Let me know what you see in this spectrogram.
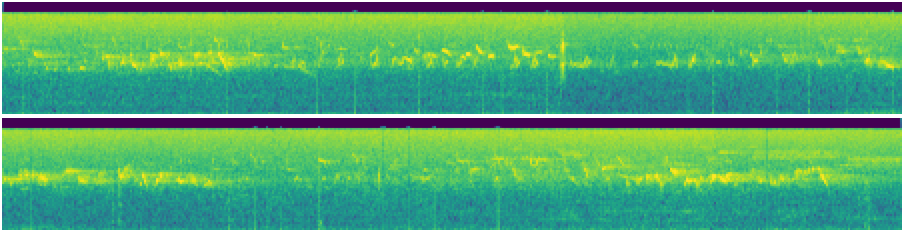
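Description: Birds chirping in busy clusters of rapid, high, short notes, over a loud steady hiss and low rumble.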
